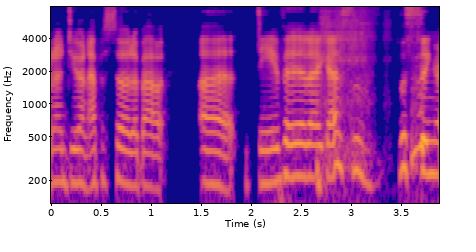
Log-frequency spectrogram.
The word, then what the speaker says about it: D4VD: And I'm like, are you sure it's pronounced David? She's like, yes. Because I'm like, I'm going to talk about it in the podcast. But and people love to correct us. So yeah. So apparently it's David.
